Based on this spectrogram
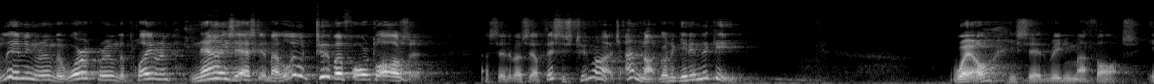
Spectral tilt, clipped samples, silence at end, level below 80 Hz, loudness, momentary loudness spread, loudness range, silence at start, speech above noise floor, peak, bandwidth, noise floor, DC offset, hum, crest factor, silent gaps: -4.5 dB/octave; under 0.1%; 0 s; -54 dBFS; -21 LUFS; 14 LU; 8 LU; 0 s; 34 dB; -2 dBFS; 11 kHz; -54 dBFS; under 0.1%; none; 20 dB; none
